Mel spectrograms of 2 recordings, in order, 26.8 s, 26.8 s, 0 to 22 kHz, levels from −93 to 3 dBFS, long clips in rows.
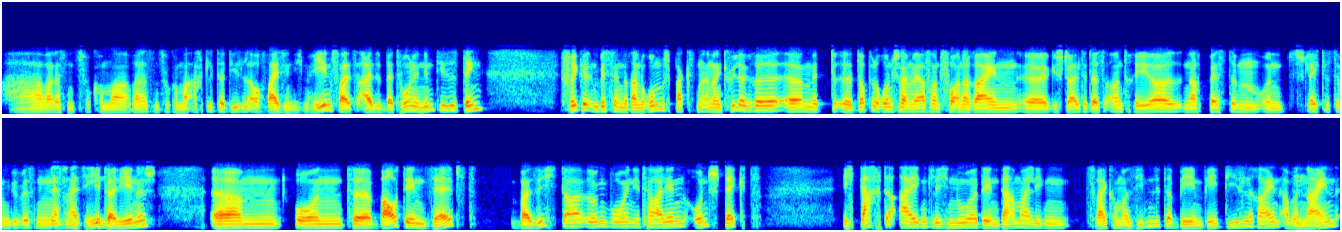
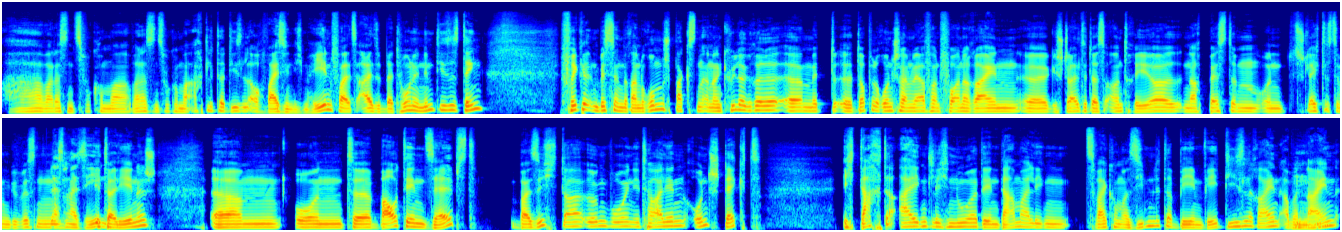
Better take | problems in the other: second | phone-call audio; nothing above 3.5 kHz

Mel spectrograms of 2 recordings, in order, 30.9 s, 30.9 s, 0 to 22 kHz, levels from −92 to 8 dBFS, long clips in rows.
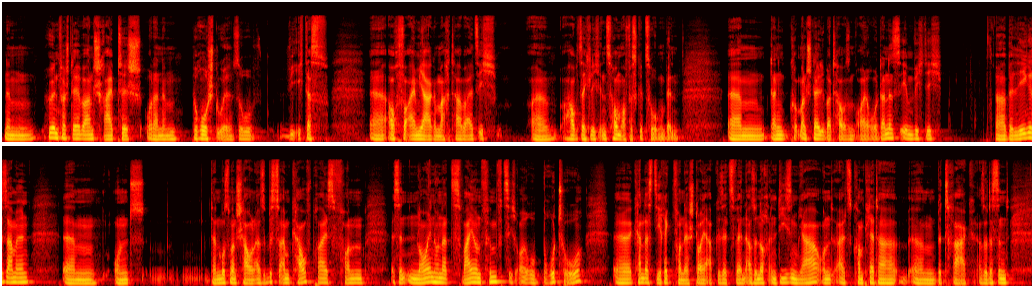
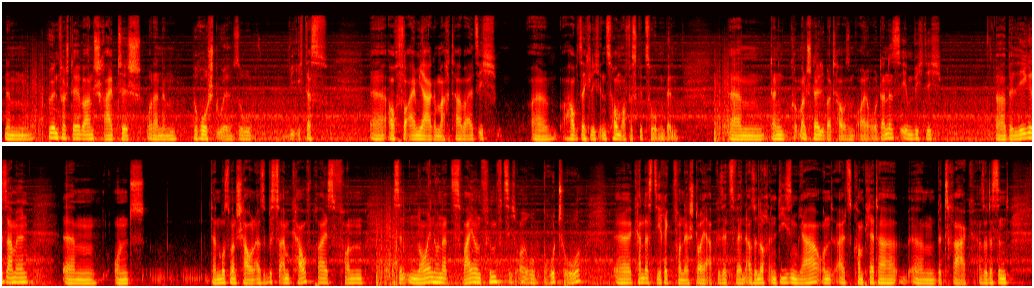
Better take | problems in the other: first | hiss; noticeable; throughout; 15 dB below the speech

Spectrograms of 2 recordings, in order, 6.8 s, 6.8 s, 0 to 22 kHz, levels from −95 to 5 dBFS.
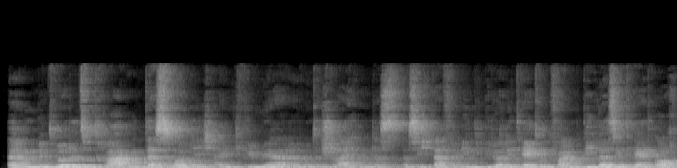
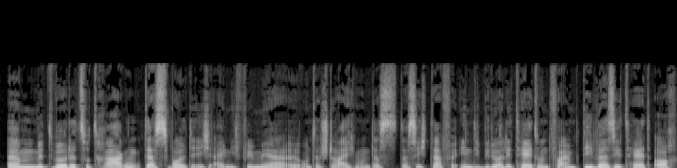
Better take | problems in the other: second | off-mic speech; far // room echo; noticeable; dies away in 1 s

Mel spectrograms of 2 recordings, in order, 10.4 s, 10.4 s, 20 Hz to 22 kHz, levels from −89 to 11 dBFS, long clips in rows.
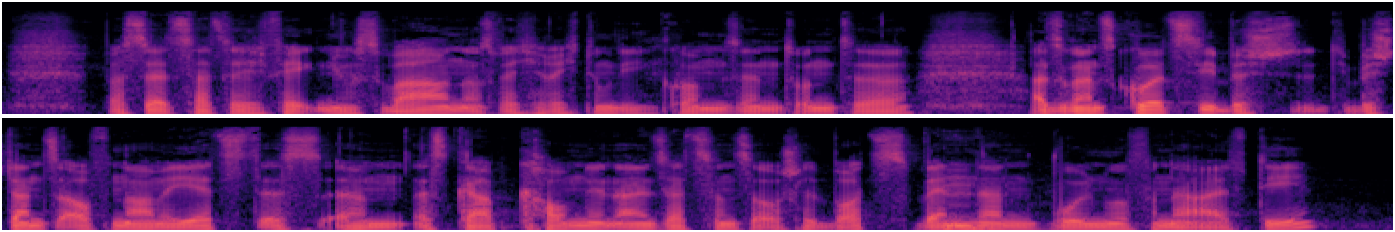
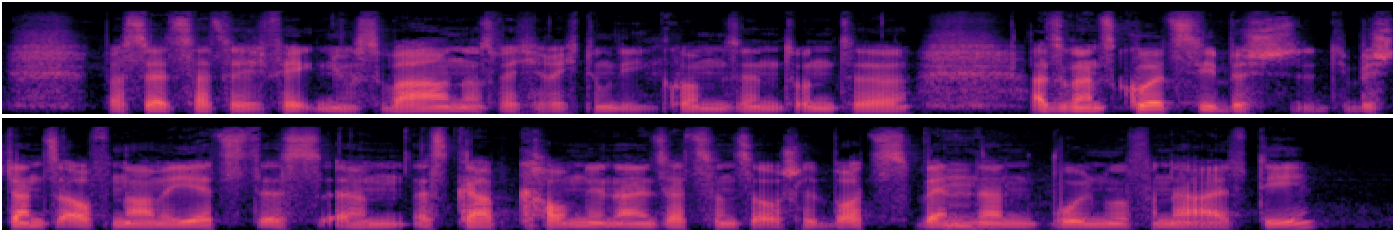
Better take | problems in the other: first | thin; somewhat; fading below 400 Hz

